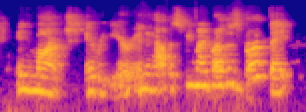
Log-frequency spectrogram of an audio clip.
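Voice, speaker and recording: Speaking with a New England accent, a woman uses a fairly high pitch and ordinary pitch variation. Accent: native Yankee. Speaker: jazz singer and pianist. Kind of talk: casual interview chat.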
